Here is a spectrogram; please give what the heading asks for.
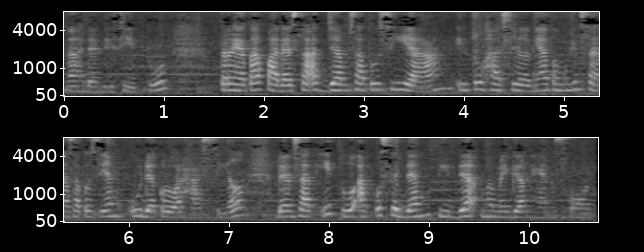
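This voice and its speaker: A woman's voice: medium pitch, normal speed, music in the background. Chatty woman telling her story, distant mic. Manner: chatty, frequent "ya" tags and hesitations. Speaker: vlogger sharing a personal story. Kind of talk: casual personal storytelling.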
